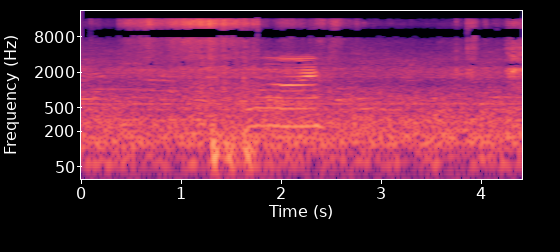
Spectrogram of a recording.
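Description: Steady low rumble of supermarket background noise, with a single thump a little over a second in and a brief voice about two seconds in.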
